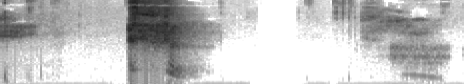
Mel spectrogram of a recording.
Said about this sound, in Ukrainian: І, Боже, так захоплено говориш, прихнулась, перепрошую. Зараз зніму наушник, щоб не кашляти в цьому в подкасті.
